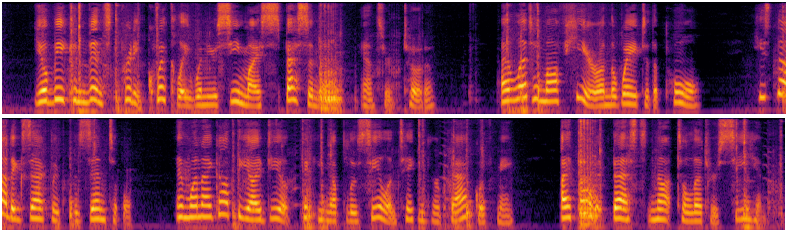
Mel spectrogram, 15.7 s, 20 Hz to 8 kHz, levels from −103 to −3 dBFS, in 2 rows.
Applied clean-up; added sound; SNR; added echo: neural mask model RNNoise.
